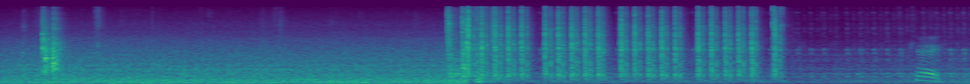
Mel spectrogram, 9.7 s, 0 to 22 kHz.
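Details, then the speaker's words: Gottlieb 1975 Spirit of 76 electromechanical pinball on credit: fast, uneven clatter of stepping units and relays for about three seconds as the startup reel keeps running after reset; intermittent fault. "machine Runs Through It startup sequence which resets everything but you can hear the startup reel still running so I don't have a schematic for this machine I'm not sure exactly what's wrong but I do know it's intermittent"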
